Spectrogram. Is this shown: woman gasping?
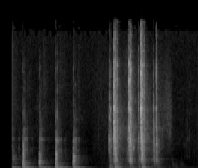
no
